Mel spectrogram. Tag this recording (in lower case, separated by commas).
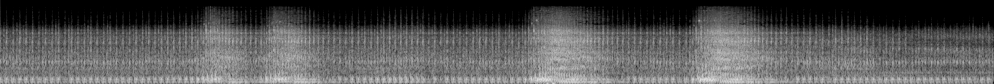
vehicle, vroom, heavy engine (low frequency)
